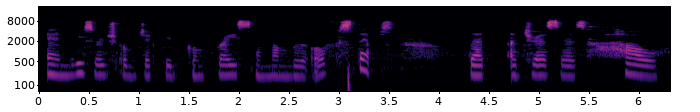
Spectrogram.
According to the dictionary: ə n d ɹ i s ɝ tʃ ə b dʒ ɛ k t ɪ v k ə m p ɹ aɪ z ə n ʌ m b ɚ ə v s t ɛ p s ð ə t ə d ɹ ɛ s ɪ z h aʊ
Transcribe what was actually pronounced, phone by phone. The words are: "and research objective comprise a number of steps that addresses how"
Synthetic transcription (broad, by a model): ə n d ɹ i s ɝ tʃ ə b dʒ ɛ k t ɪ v k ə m p ɹ aɪ s ə n ʌ m b ɚ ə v s t ɛ p s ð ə t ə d ɹ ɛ s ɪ s h aʊ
